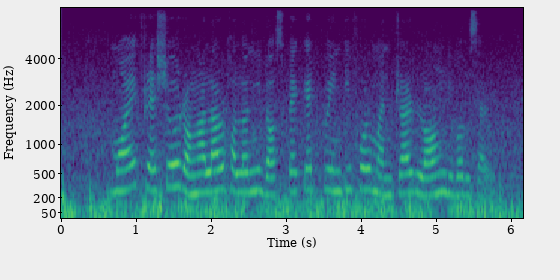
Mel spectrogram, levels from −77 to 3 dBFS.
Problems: none marked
